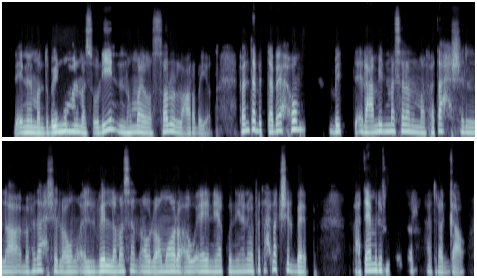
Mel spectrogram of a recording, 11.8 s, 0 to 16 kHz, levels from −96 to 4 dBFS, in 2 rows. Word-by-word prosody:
لإن 145 +4 0
المندوبين 145 +2 +4
هُم 175 -1 +4
المسؤولين 165 - +2
إن 145 - +1
هُم 155 +2 +2
يوّصلوا 155 +5 0
للعربيات، 130 -5 -5 0.3
فأنت 195 +5 +2
بتتابعهم 205 +3 +1 0.3
بت 170 +1 -1 0.2
العميل 165 +2 +1
مثلًا 180 0 +1
ما 155 -4 -1
فتحش 155 +4 -2
الع 145 -1 -1
ما 140 -1 -4
فتحش 160 +2 -2
العم 140 0 -2
الفيلا 145 +1 +2
مثلًا 155 -1 -2
أو 140 - +1
العمارة 145 +2 +2
أو 140 0 -2
أيًا 150 0 +1
يكن 145 0 -4
يعني 150 +1 -2
ما 155 - +1
فتحلكش 185 +5 -2
الباب، 145 -6 0 0.6
هتعمل 170 +6 +4
إيه 170 - +2
في 170 - -8
الOrder؟ 165 -1 -15
هترجّعه، 135 -2 -5
150 Hz, 180 wpm, -23 LUFS, 140-170 Hz, 0.6 s, المندوبين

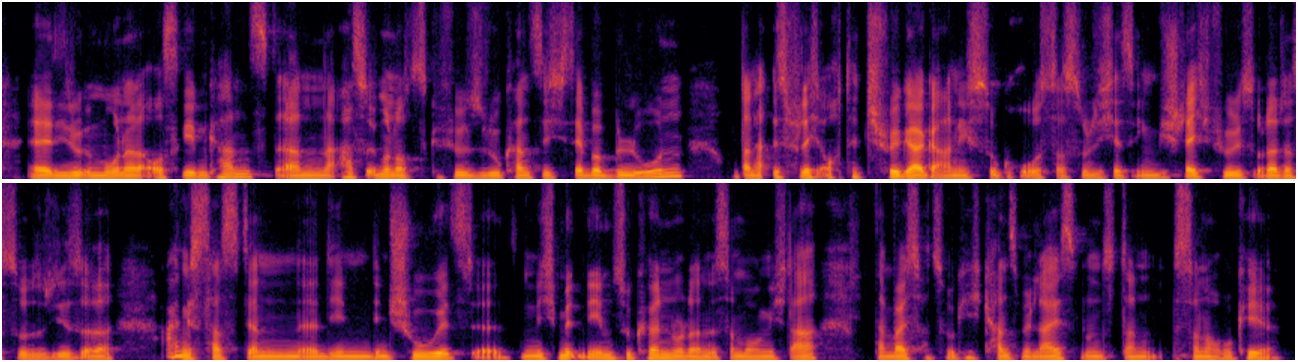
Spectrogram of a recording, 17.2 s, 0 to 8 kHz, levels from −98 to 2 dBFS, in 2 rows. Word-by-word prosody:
äh, 105 -2 +5
die 100 +1 +1
du 105 - +4
im 105 -1 +1
Monat 105 0 +4
ausgeben 110 0 0
kannst. 120 - -3
Dann 100 0 0
hast 115 -1 -4
du - - +1
immer 115 0 +2
noch 100 -2 +2
das - - -13
Gefühl 105 -2 -2
so, 95 +1 -5
du 100 - +2
kannst 105 0 -2
dich 100 - -4
selber 100 0 +4
belohnen 105 +10 +2
und 160 - -17
dann 100 - +3
ha - - -2
ist 115 -1 -1
vielleicht 110 -1 +1
auch - - -6
der - - -6
Trigger 115 -5 +6
gar 95 +1 +1
nicht 95 0 -1
so - - -2
groß, 95 0 -4
dass 95 0 -6
du - - -4
dich 95 -1 -5
jetzt 95 - -2
irgendwie 95 -1 -4
schlecht 100 +1 +1
fühlst 100 -2 0
oder 95 - +5
dass 95 0 -2
du 100 - -2
so 95 - -3
diese 100 0 -1 0.3
Angst 105 -1 +1
hast, 105 0 -2
ähm, 95 0 +2 0.2
den 95 0 +1
den 95 +1 0
Schuh 110 +3 +3
jetzt, 105 0 -2
äh, - - -2
nicht 105 -1 -1
mitnehmen 115 -1 +2
zu 115 -1 -4
können 115 0 +2
oder 100 -1 +2
dann 100 - 0
ist 95 - -8
er - - -3
morgen 100 0 0
nicht 95 0 -5
da. 110 +2 0 0.3
Dann 95 0 -3
weißt 100 0 +3
du - - -21
halt 115 - -12
so - - -14
wirklich: 130 - -6
„Ich - - -27
kann's 105 -1 -2
mir 100 - -2
leisten.", 100 +1 -1
und 95 -1 -5
dann 95 -1 -3
ist - - -9
dann 100 - 0
auch 95 -1 -1
okay. 110 +4 0
100 Hz, 275 wpm, -26 LUFS, 95-110 Hz, 0.3 s, Trigger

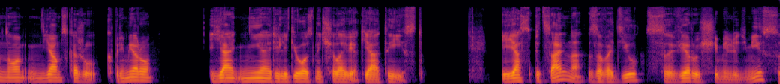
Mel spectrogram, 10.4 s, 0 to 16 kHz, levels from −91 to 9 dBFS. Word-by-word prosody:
но 105 0 -1 0.2
я 110 +4 +3
вам 105 0 +2
скажу, - - -3
к - - -11
примеру, 105 +2 +1 0.7
я 100 +3 +4
не 95 +1 0
религиозный 85 -1 +1
человек. 80 -1 +1
Я 80 -2 +5
атеист. 75 -3 -6 1.1
И 80 - +2
я 100 +3 +6
специально 110 - 0
заводил 90 +8 -1
с 85 - -6
верующими 80 0 0
людьми, 75 - -5
с 135 - -8
90 Hz, 115 wpm, -24 LUFS, 80-105 Hz, 1.1 s, я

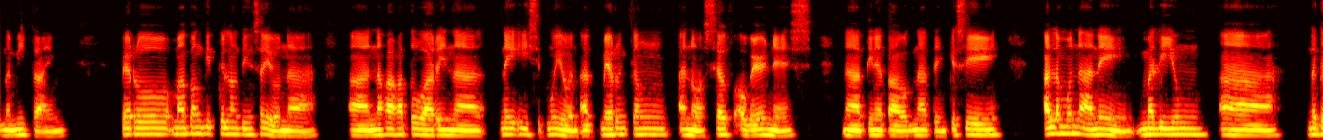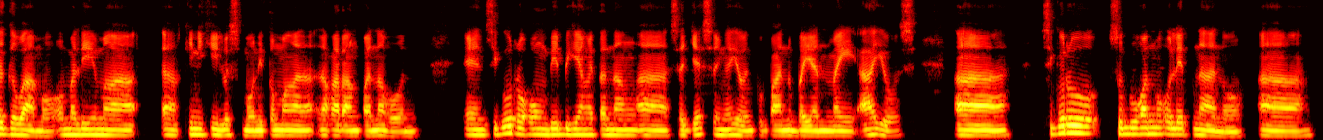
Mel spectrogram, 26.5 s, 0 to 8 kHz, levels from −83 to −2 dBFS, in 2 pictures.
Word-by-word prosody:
na 110 0 +1
me 115 0 -1
time. 100 +1 -3 0.5
Pero 130 0 0
mabanggit 140 +1 -2
ko 135 - 0
lang 130 - -1
din 125 - -1
sa'yo 115 -5 -1
na, 100 -1 +1 0.3
ah, 105 -1 +3
nakakatuwa 120 0 +2
rin 110 0 +1
na 105 -2 +2 0.2
naiisip 125 -1 -3
mo 125 - -2
yun 105 -4 +1
at 105 0 -1
meron 125 +2 +1
kang 125 -1 -3
ano, 105 -4 +1
self-awareness 115 -3 0 0.3
na 105 -1 +4
tinatawag 105 -2 +1
natin, 105 -3 -1
kasi 115 0 -1 0.4
alam 145 +2 +4
mo 145 - 0
na 140 -5 +2
ano, 120 - +2
eh, 105 -5 +2
mali 125 +1 +2
yung, 125 -1 -1 0.2
ah, 110 -2 +2 0.3
nagagawa 125 -3 +1
mo 95 -1 -2
o 115 - -3
mali 120 0 +1
yung 115 - +2
mga, 110 -1 +2 0.4
ah, 115 -2 -1
kinikilos 120 -2 -1
mo 100 0 +2
nitong 105 +1 0
mga 105 0 +2 0.2
nakaraang 105 -2 0
panahon. 95 -2 -2 0.5
And 115 0 0
siguro 135 +3 0
kung 125 -1 0
bibigyan 120 0 0
kita 115 - -5
ng, 110 -1 0
ah, 105 -1 +1
suggestion 115 +2 -3
ngayon 105 -3 -1
kung 105 - -14
paano 105 0 +1
ba 100 - -1
yan 100 0 +2
mai-ayos, 100 +1 -2 0.4
ah, 105 -1 +5 0.3
siguro 155 +2 +4
subukan 135 +1 0
mo 135 0 -2
ulit 125 0 0
na 110 -3 +2
ano, 90 0 -3 0.2
ah, 100 -1 0
115 Hz, 155 wpm, -23 LUFS, 105-125 Hz, 0.5 s, ah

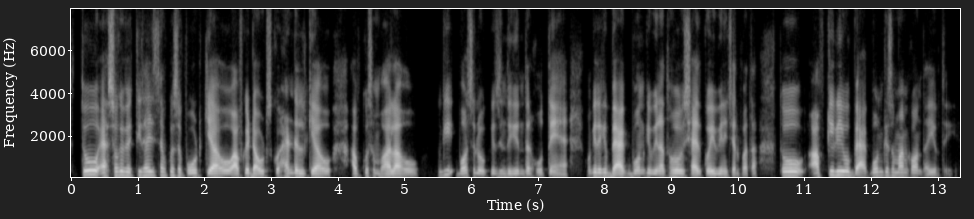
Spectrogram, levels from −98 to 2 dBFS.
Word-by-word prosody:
तो 390 +2 +7
ऐसा 170 - -1
कोई 180 +1 +1
व्यक्ति 160 +1 -3
था 170 - +2
जिसने 170 -1 -2
आपको 160 +1 -5
सपोर्ट 135 -3 -2
किया 125 -2 +7
हो, 125 +1 +2
आपके 140 - +4
डाउट्स 120 -1 +1
को - - -4
हैंडल 130 0 0
किया 125 -2 +4
हो, 120 0 -2 0.3
आपको 125 +3 -2
सँभाला 120 -3 +2
हो? 110 -2 -1 0.3
क्योंकि 180 +5 -7
बहुत 130 +3 -2
से 145 - -9
लोग 130 0 -4
ज़िंदगी 120 -1 -8
के 120 - -2
अंदर 125 0 -4
होते 105 +2 -3
हैं। 105 -1 -6
क्योंकि 145 +3 -7
देखिए 145 0 -1
बैकबोन 120 +4 +3
के 135 - -4
बिना 125 -1 0
तो 130 +2 0
शायद 115 +1 +3
कोई 120 0 +2
भी 120 - -3
नहीं 120 -1 -5
चल - - -5
पाता। - - -6 0.4
तो 170 0 +3 0.2
आपके 145 +7 -2
लिए 180 +1 +4
वो 175 -1 +4
बैकबोन 155 +5 0
के 160 - -6
समान 150 -1 -3
कौन 135 -2 -2
था 100 - -13
ये 110 - -6
बताइए? - - -25
130 Hz, 230 wpm, -25 LUFS, 120-155 Hz, 0.4 s, तो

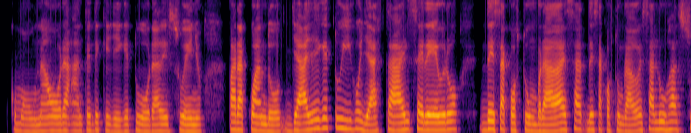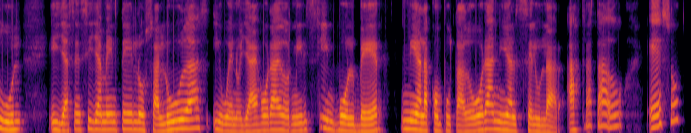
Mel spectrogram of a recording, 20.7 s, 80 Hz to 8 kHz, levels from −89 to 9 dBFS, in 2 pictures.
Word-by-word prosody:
como 150 -4 -6
1 145 +2 -2
hora 155 0 +1
antes 150 +1 -4
de 160 0 -5
que 155 -1 -5
llegue 135 +1 -4
tu 150 +2 -4
hora 140 0 0
de 145 0 0
sueño 140 -2 0 0.4
para 165 -1 +3
cuando 145 -4 +1
ya 155 +2 +3
llegue 195 +4 +1
tu 215 0 -3
hijo, 190 -1 -2
ya 155 -4 +2
está 155 +2 +2
el 170 - +1
cerebro 165 0 +5 0.3
desacostumbrada 160 -3 +2
esa 170 +2 -1
desacostumbrado 160 -4 -3
a - - 0
esa 170 +2 -3
luz 170 0 -1
azul 175 0 0 0.4
y 170 0 -1
ya 155 -1 +1
sencillamente 175 +1 -1
lo 170 -1 +1
saludas 185 +7 +1
y 180 -1 -3
bueno, 140 -3 -1
ya 135 +1 -1
es 150 - -5
hora 160 +1 +1
de - - 0
dormir 155 +1 -2
sin 175 -1 -5
volver 145 +1 +2 0.2
ni 185 -1 +2
a 165 - +5
la 155 - +4
computadora 150 +3 0
ni 170 -2 +1
al 150 -2 +1
celular. 140 -6 -3
¿Has 165 0 -3
tratado 255 +1 -4 0.3
eso? 310 - -2
160 Hz, 150 wpm, -19 LUFS, 150-175 Hz, 0.4 s, cerebro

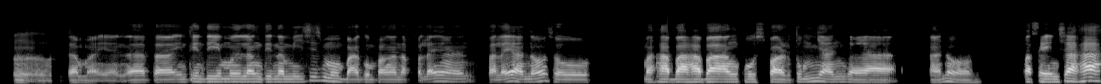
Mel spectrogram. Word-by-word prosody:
Mm, 90 -4 -8
tama 95 0 -5
'yan - - -10
at, 105 0 -1
ah, 110 +1 0
intindihin 130 +2 -4
mo 130 0 -1
na - - -3
lang 125 -1 +1
din 125 0 -5
ang 125 - +2
misis 125 +9 -8
mo, 145 -6 -3
bagong 115 -1 -2
panganak 115 0 -3
pala - - -3
'yan 130 -3 -4 0.2
pala - - -2
'yan 120 - +3
'no. 155 +6 -1
So, 110 0 -3 0.5
mahaba-haba 125 0 +6
ang 120 0 -1
postpartum 120 +1 0
niyan 125 -4 -1
kaya 110 -2 +2 0.4
ano, 105 0 -3 0.4
pasensiya, 125 +3 +3
ha. 170 +3 +7
120 Hz, 160 wpm, -21 LUFS, 110-130 Hz, 0.5 s, ha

